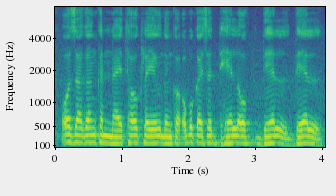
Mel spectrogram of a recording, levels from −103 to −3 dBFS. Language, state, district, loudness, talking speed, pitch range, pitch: Kokborok, Tripura, West Tripura, -13 LUFS, 190 wpm, 140-150 Hz, 145 Hz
